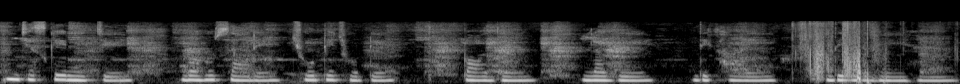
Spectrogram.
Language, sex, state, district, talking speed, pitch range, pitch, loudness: Hindi, female, Bihar, Kaimur, 75 wpm, 180-200 Hz, 190 Hz, -20 LUFS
